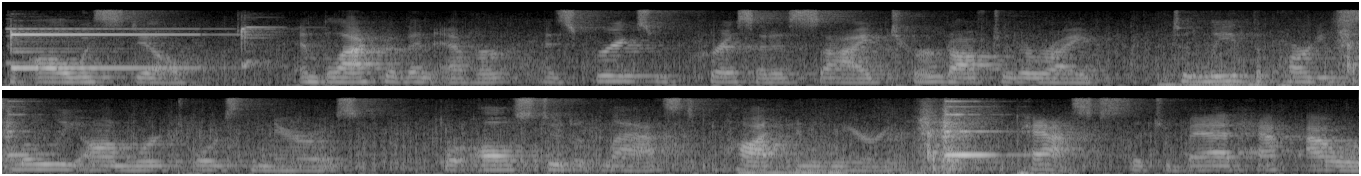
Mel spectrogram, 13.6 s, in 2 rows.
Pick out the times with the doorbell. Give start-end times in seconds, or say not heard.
0.0-1.4, 5.8-7.0, 10.4-11.8.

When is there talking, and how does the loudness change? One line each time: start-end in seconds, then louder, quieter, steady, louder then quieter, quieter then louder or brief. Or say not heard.
0.0-13.5 steady.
